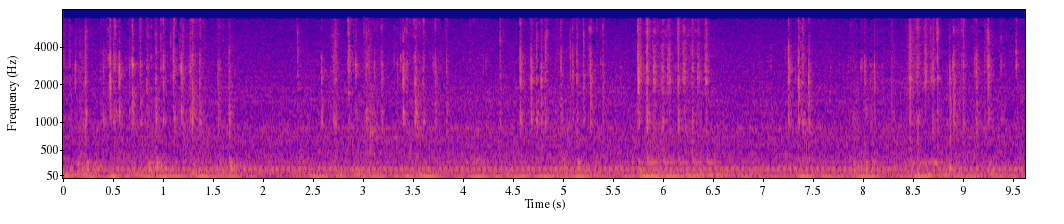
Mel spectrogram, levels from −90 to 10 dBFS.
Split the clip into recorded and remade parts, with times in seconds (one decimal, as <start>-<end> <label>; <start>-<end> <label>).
0.0-0.5 remade; 0.5-7.9 recorded; 7.9-8.9 remade; 8.9-9.6 recorded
